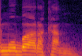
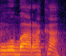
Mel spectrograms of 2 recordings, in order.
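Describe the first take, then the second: First: The word ends with an n sound. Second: The word ends with an h sound. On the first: The speaker calls it right. "tapi mubarakan. Itu yang betul" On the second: The speaker calls it wrong. "Bukan mubarakah"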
